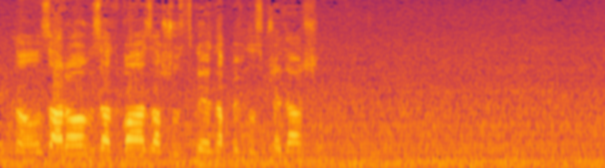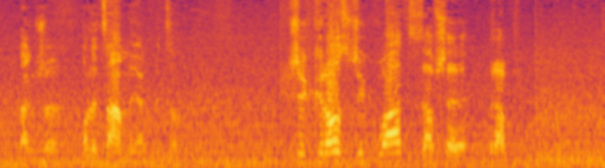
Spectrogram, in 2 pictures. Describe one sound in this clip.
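A middle-aged man talks with animation close by.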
